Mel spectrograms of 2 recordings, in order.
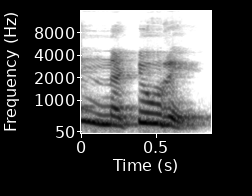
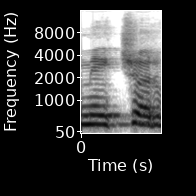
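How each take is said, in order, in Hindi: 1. बीच का व्यंजन t जैसा बोला जाता है। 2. बीच का व्यंजन ch जैसा बोला जाता है। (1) "उसको करते हैं नटूरे" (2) "नेचर वर्ड है"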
